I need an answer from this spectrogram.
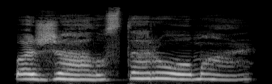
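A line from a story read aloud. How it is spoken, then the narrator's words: Moaning plea. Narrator (Russian): Застонала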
